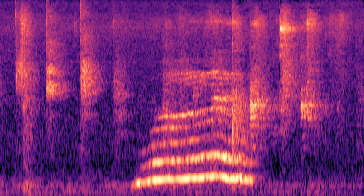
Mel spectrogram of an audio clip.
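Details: Pet cat giving a single meow of about one second, rising gently then sliding down, with light tapping and faint room noise before and after.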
